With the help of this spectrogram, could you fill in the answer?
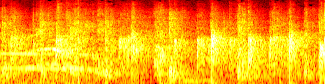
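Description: A game-show audience claps for the next player in a dense, steady patter of overlapping hand claps lasting under two seconds, fairly soft overall, with a faint trace of voices mixed underneath.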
